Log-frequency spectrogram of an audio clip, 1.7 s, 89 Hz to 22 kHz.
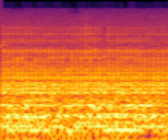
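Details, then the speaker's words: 2000 Ford Focus 2.0 SOHC after diagnosing P0302 cylinder 2 misfire and stumbling: even, steady idle with a smooth low hum and no stumbles; misfire monitor complete, no misfires, no code. "I haven't had any stumbling no misses everything looks good no code"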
